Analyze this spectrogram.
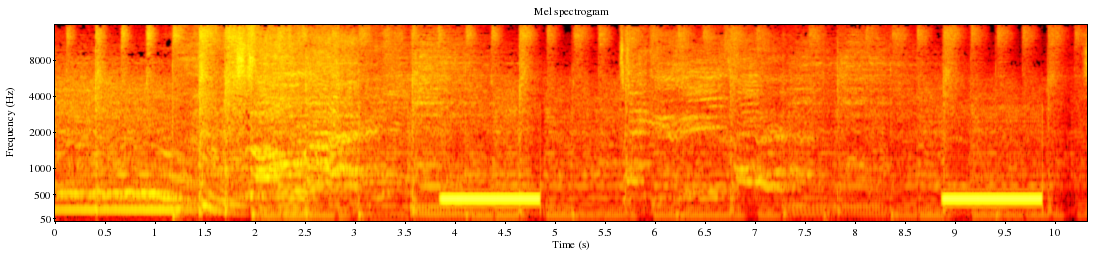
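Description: Ringback tone of an outgoing telephone call: two steady, loud one-second beeps about five seconds apart over background music.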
